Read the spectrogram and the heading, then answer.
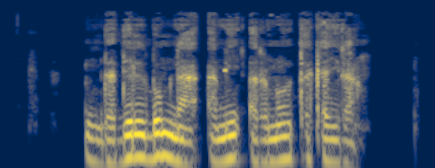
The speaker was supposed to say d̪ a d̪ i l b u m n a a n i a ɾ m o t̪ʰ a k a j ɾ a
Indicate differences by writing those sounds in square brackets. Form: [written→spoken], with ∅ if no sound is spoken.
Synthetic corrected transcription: d̪ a d̪ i l b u m n a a [n→m] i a ɾ m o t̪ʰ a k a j ɾ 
